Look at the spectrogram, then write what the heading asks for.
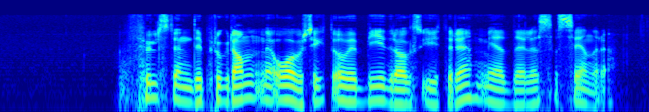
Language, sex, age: Norwegian, male, 17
